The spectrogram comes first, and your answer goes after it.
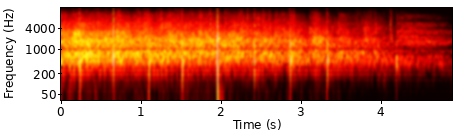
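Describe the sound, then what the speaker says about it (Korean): A church congregation applauding during a Sunday service, a soft wash of clapping with several sharper, distinct claps standing out at irregular intervals before it thins near the end. "귀한 사역을 감당하는 주의 종들 큰 박수로 격려해 주시고"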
